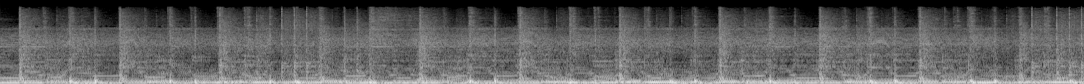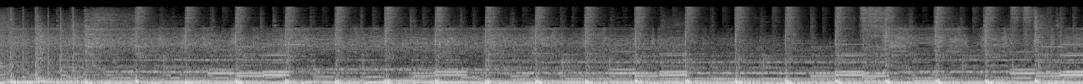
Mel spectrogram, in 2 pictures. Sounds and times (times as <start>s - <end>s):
Music: 0.0s - 21.6s.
